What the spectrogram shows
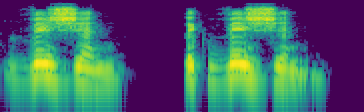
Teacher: it's like the voiced counterpart of sh like shu.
